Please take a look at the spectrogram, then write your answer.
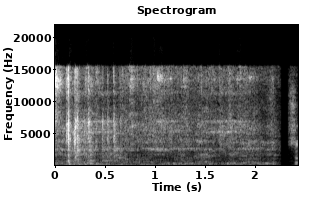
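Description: Pigeon cooing from a pair of green racer pigeons shown for sale, soft repeated coos over steady background noise, with a brief dropout near the end.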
